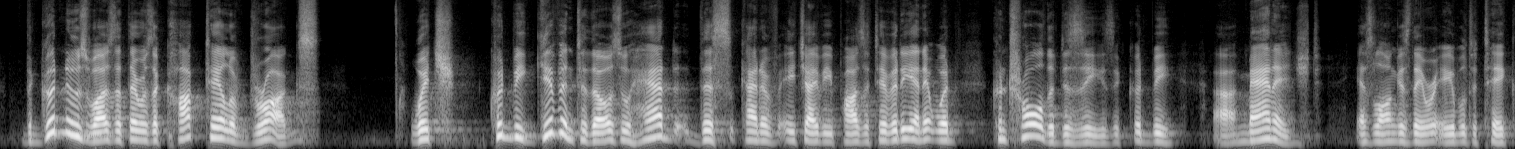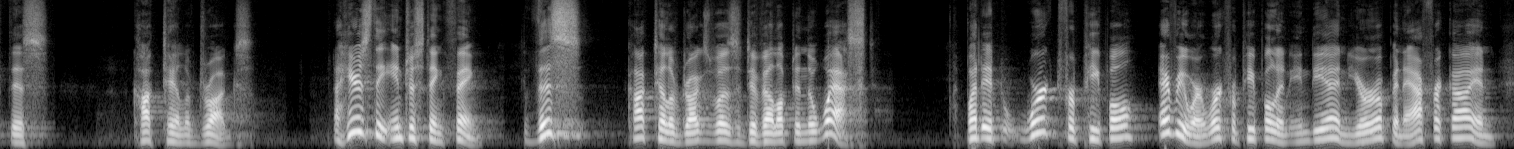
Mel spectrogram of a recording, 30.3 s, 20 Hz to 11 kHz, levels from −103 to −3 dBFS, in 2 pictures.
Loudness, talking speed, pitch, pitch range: -19 LUFS, 155 wpm, 155 Hz, 135-190 Hz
